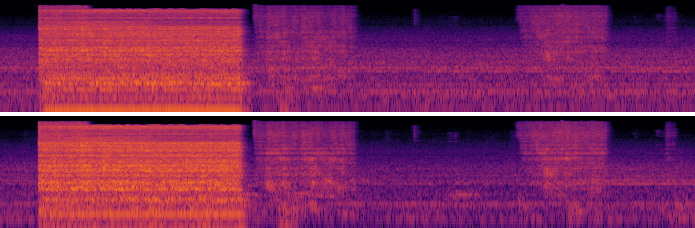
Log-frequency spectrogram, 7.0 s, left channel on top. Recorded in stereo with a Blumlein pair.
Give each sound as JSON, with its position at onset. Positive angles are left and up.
{"t": 0.4, "sound": "a buzzer", "azimuth_deg": -65, "distance_m": 1.2}
{"t": 2.5, "sound": "tearing paper", "azimuth_deg": -65, "distance_m": 1.2}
